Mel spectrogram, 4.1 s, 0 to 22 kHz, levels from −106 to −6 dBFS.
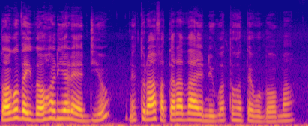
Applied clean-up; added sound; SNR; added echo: none; Rain; 19 dB; none.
